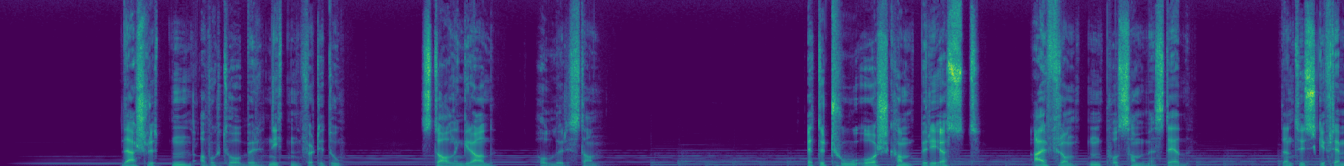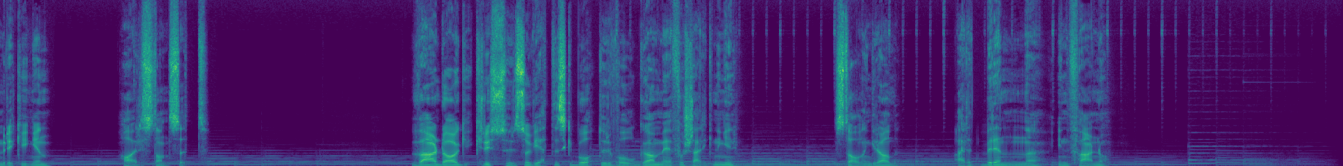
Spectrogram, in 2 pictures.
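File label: Norwegian dokumentar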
